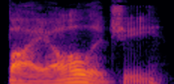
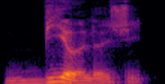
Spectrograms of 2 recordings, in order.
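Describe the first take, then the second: First: Biology said slowly as bye-OL-uh-jee; biology drawn out with English vowels; English pronunciation. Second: Biologie with French i, bee-o-lo-zhee; French pronunciation. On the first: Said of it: "If I say it in English". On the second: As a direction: say Biologie the French way, falling at the end. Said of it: "the I has to be French". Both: Shown as a demonstration.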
